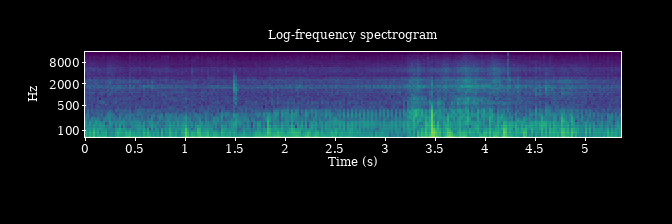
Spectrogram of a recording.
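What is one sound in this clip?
A dirt bike knocks and thumps over rough ground.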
